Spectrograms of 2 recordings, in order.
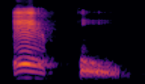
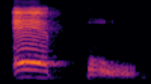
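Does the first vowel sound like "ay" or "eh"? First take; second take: eh; eh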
